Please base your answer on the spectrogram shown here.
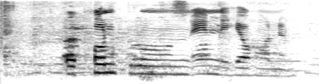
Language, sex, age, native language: Icelandic, female, 8, Icelandic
